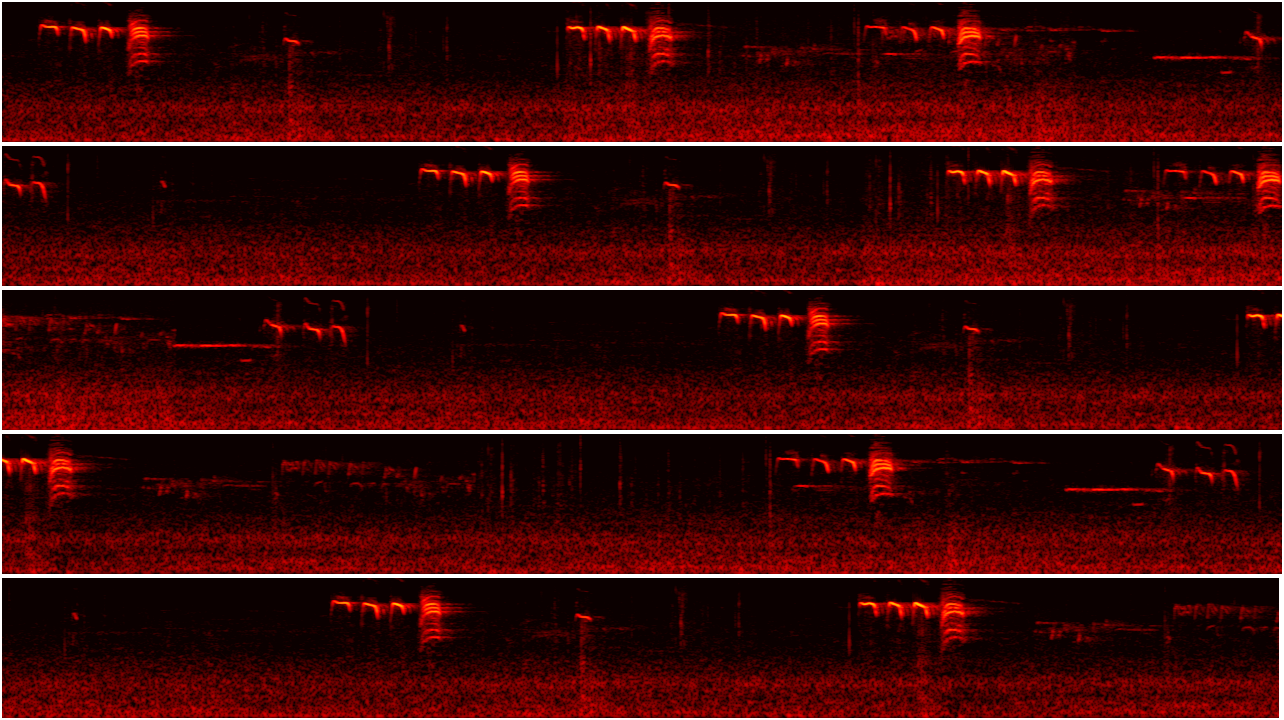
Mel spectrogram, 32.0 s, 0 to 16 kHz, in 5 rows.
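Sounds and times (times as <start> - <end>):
high bird chirps: 0.2 - 1.8, 2.8 - 7.4, 8.5 - 10.0, 11.0 - 15.3, 16.4 - 18.0, 19.0 - 21.6, 23.0 - 26.2, 27.2 - 28.8, 29.8 - 31.9
softer lower bird calls: 0.2 - 1.8, 2.8 - 7.8, 8.5 - 10.0, 11.0 - 15.3, 16.4 - 18.0, 19.0 - 21.6, 23.1 - 28.8, 29.8 - 31.9.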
